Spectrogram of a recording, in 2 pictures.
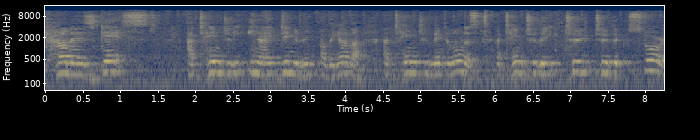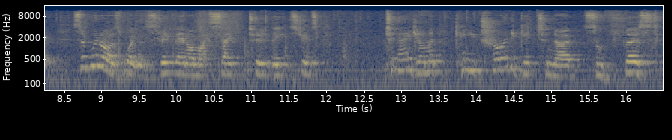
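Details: Stuttering in an adult male keynote speaker who states he has a stutter.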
